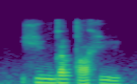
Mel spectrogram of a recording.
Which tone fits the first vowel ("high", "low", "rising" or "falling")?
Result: high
